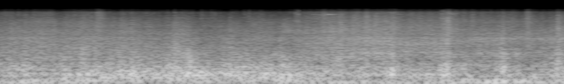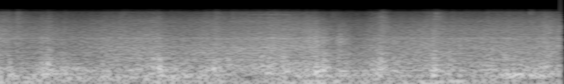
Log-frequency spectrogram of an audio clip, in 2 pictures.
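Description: Running noise of a passenger sleeper train heard from inside a carriage: a steady rumble with frequent irregular knocks and rattles.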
